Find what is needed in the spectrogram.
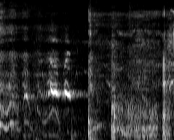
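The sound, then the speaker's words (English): A sneeze: a wavering, wheezy breath builds for about a second, then several sharp, explosive bursts of noise follow, fairly loud, with no talking. “God bless you.”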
